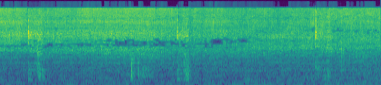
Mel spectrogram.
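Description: Chopped onions sizzle in hot oil in a wok, a steady close crackling hiss with occasional sharper pops and stirring clicks.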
